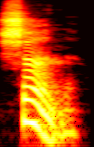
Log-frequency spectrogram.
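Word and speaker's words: -tion: For example, look at how many words have the suffix pronounced shun, T-I-O-N.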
